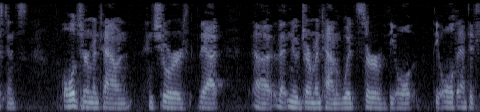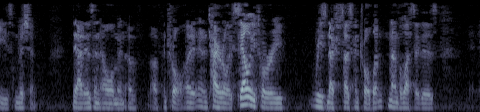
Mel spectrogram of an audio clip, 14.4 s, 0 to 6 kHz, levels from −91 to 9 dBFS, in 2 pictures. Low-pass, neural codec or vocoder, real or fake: 5.4 kHz; none; real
